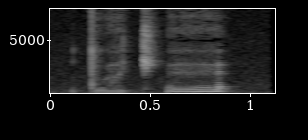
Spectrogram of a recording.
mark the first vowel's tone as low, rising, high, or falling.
low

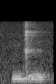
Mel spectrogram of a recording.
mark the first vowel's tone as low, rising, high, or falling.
low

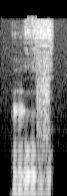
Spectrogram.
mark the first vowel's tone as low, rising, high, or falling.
high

